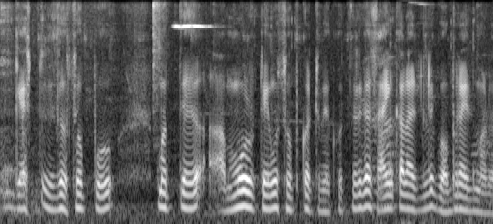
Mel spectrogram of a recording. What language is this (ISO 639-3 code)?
kan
